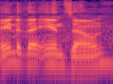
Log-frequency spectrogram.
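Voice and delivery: ordinary talk, nothing marked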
